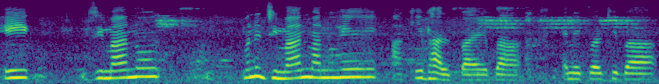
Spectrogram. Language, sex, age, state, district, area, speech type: Assamese, female, 18-30, Assam, Kamrup Metropolitan, urban, spontaneous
